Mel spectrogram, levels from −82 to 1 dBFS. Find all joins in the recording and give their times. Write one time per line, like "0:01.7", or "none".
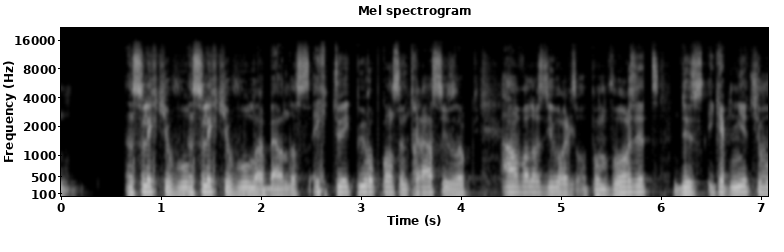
0:01.3
0:02.9
0:04.4
0:05.1
0:06.1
